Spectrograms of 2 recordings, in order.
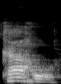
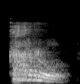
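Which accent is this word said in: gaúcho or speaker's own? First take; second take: speaker's own; gaúcho. First: It is said in the speaker's own accent. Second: It is said in a gaúcho accent. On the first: "Nós falamos carro" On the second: "o gaúcho fala carro"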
